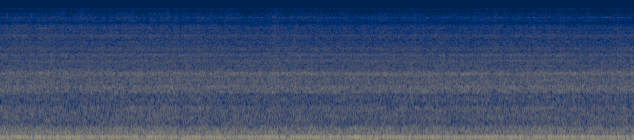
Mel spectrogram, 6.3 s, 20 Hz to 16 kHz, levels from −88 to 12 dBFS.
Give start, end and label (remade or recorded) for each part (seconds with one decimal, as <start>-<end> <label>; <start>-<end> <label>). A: 0.0-1.7 remade; 1.7-6.3 recorded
